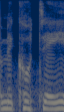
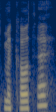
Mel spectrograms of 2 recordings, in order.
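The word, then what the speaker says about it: Miqo'te: Wait, that's how you pronounce Mikote? Mikote. I've already forgotten how she pronounced it correctly.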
